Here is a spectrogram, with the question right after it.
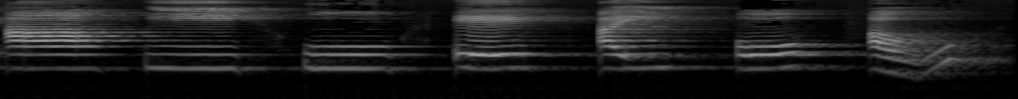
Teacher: इन वर्णों के उच्चारण में अधिक समय लगता है मतलब कि हस्व स्वर से अधिक समय लगता है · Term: दीर्घ स्वर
